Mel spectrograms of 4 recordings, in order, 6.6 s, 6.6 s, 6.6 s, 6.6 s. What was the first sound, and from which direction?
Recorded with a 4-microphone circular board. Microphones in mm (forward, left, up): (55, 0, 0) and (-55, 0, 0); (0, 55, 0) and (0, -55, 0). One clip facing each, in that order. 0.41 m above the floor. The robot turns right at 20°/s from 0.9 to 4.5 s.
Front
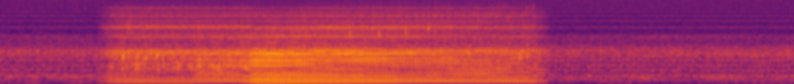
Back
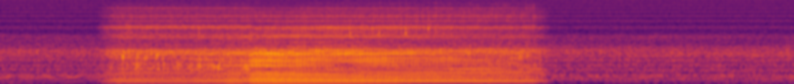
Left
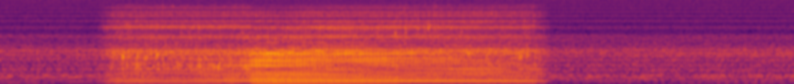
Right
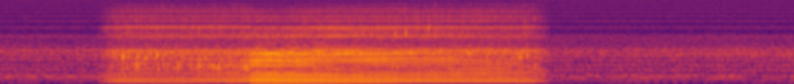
Only background noise.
